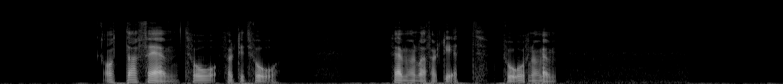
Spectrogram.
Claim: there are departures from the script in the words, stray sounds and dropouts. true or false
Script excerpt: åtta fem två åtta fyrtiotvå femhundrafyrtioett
true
